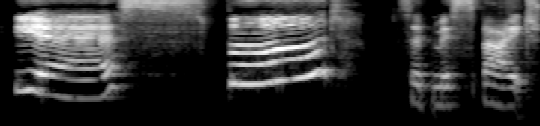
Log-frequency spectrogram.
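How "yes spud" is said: witchy teacher, high, loud and stretched; drawn-out gloating. A narrator's reading. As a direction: stretch each word, relishing it. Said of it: "drawing out her words as long as possible".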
